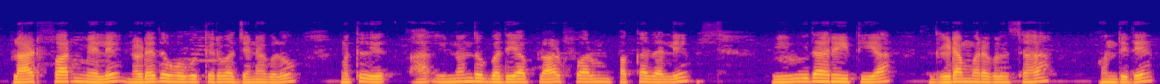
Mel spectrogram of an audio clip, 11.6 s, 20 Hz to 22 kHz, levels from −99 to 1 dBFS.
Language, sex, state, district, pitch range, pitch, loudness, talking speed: Kannada, male, Karnataka, Koppal, 135-155 Hz, 145 Hz, -18 LUFS, 75 wpm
